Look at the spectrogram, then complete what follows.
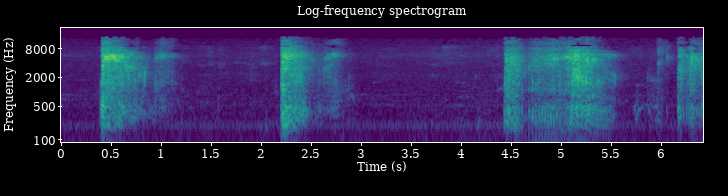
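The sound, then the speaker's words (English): Three loud, raspy fart noises in a row, each a short sputtering burst with brief pauses between, the last one longer, and a fourth starting just at the end. “And I ate some cheeseburgers. And I farted.”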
